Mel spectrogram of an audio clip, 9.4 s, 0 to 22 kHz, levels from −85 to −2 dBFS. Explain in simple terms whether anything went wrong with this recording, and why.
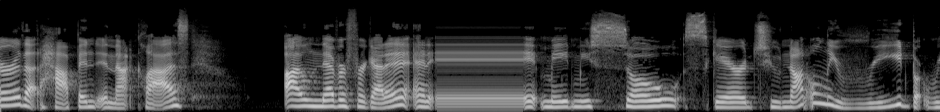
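Something did go wrong between 4.37 and 5.23 s. The speech stops and is replaced by a steady buzz. This is a system hang loop: the computer or its audio driver briefly froze, while the sound hardware kept replaying the last tiny slice it held, 10 ms long, over and over. Repeating that slice 100 times a second produces a 100 Hz hum. When the system recovers, the speech picks up where it left off, with essentially nothing skipped.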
